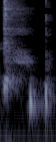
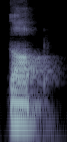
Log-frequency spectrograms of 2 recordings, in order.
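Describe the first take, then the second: First: The first consonant has a puff of air. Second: The first consonant has no puff of air. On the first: The speaker calls it right. "You can hear the air" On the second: The speaker calls it wrong. "like a D"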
